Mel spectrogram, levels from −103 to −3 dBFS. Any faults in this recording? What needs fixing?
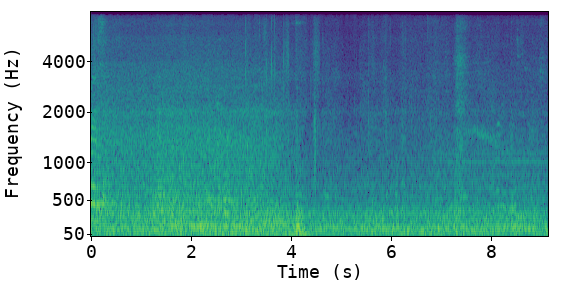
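Resampler restarted on every block, from 0.0 to 6.4 s: a buzz at 50 Hz rides on the sound because each 20 ms block was converted in isolation, leaving an error at every edge. This fits a 44.1 kHz to 16 kHz conversion. To prevent it, keep one resampler running across blocks so its filter history carries over from each block to the next.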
